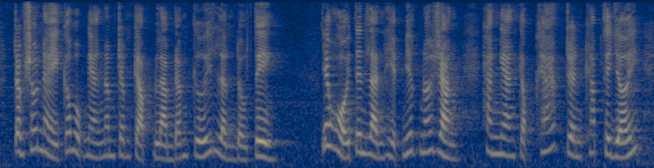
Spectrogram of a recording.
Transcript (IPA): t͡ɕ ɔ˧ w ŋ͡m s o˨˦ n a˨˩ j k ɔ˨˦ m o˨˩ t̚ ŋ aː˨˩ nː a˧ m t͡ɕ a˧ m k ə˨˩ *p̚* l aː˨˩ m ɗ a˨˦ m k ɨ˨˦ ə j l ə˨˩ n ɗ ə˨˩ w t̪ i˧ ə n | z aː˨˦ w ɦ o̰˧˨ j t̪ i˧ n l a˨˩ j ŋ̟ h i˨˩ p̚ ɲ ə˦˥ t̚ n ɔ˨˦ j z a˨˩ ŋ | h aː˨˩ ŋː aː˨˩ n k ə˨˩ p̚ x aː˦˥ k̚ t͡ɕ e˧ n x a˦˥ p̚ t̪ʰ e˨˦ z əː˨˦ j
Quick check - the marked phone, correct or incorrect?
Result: correct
